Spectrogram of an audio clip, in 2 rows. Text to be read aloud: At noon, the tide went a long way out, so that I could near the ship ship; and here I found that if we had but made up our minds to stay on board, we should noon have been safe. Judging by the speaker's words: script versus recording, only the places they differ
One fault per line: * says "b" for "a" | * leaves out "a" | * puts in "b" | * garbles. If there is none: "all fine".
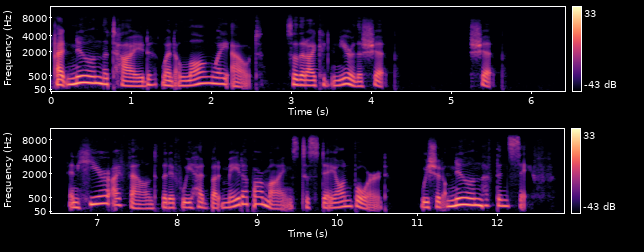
all fine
